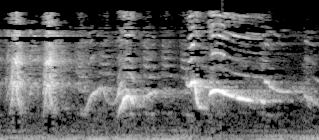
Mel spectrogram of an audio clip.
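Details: Laughingthrush in daily voice practice with a female 'ro ro' in accompaniment. It opens with two rough, scratchy notes and follows with smooth, drawn-out falling whistles.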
